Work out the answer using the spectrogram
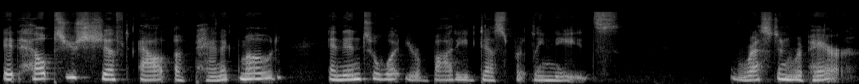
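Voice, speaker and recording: Soft-spoken woman podcast host, gravelly. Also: a little high, takes it slowly. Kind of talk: scripted podcast monologue.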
